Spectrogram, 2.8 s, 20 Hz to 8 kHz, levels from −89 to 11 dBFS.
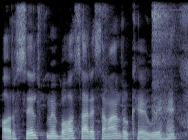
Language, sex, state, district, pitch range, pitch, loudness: Hindi, male, Jharkhand, Garhwa, 115-135 Hz, 125 Hz, -19 LUFS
